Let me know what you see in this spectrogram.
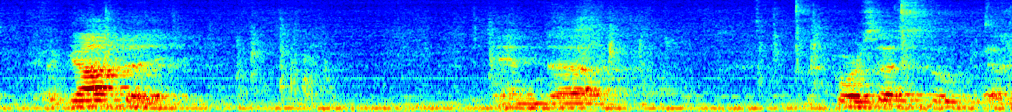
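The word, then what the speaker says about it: ἀγάπη: Just take the letters and pronounce them. And most times in the Greek language, a word is pronounced phonetically correct. Just pronounce it the way it's written. Agape.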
